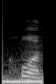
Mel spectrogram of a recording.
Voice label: "huo4", Chinese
